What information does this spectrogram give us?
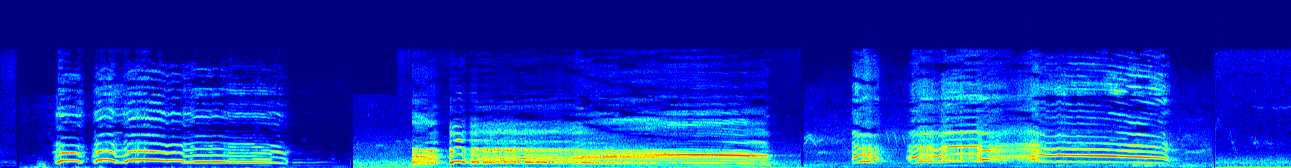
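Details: Crowing roosters at morning: a series of quick stuttering notes, then a long hoarse, noisy crow with a broad harsh texture, and a closing crow of several stepped tones falling slightly in pitch.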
